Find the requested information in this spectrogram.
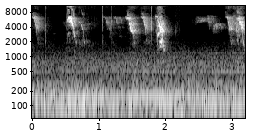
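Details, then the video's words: Short fighting bout of house sparrows in a South African backyard: a few harsh, buzzy chirps, irregularly spaced, over a low hum. "Watch Interesting Sparrow fights in my Backyard"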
